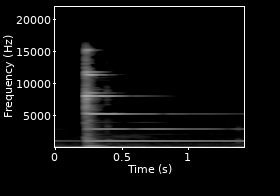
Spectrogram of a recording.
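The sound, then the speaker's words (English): A small bell is struck once, giving a bright, clear ding whose metallic tone rings on and slowly fades, with no voices over it. “Hit the bell twice.”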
